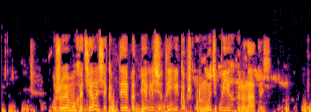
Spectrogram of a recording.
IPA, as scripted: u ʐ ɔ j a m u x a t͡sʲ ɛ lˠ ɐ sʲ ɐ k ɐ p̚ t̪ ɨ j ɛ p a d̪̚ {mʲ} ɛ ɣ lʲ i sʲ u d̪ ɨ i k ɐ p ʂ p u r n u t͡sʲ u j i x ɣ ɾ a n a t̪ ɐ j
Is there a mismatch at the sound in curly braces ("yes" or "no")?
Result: yes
